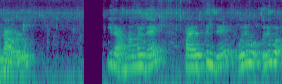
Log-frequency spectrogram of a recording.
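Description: A woman talking over battered banana fritters deep-frying in hot oil, a faint sizzle under her voice. The sound cuts out for a moment a little over a second in.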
